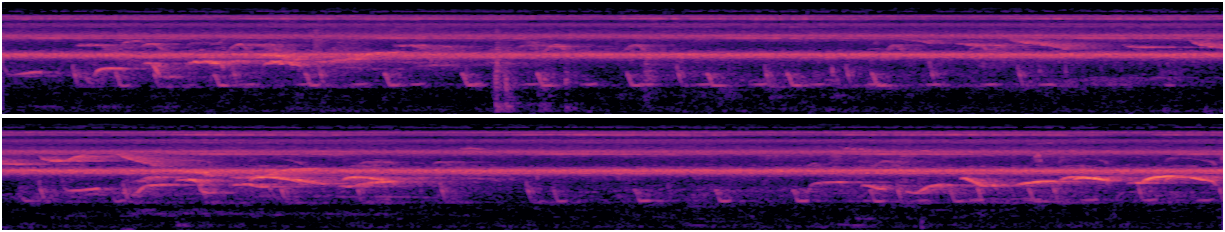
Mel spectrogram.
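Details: Dawn birdsong in the jungle at Tanjung Harapan dock, Tanjung Puting National Park, Indonesia: many birds trading quick chirps and upslurred whistles that swell and fade, over constant shrill insect tones, with one brief low knock early on.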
